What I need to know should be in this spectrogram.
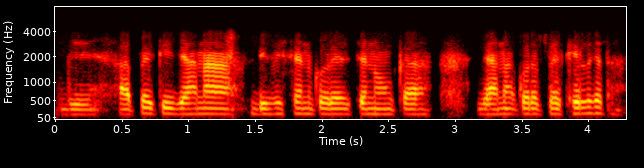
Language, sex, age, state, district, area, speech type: Santali, male, 18-30, West Bengal, Bankura, rural, conversation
